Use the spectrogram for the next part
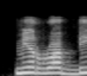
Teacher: را نون کی آواز وہاں ٹوٹلی اسکپ ہو جاتی ہے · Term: ادغام تام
